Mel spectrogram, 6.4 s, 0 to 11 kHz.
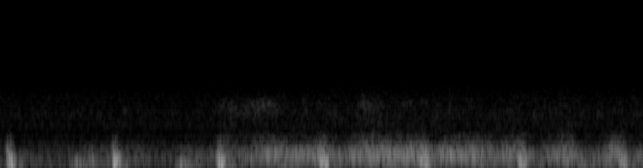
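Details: Heartbeat of a 35-year-old male recorded at the bicuspid/mitral valve area upon waking in the morning: regular low thumps at about 58 beats a minute over a steady low background rumble.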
